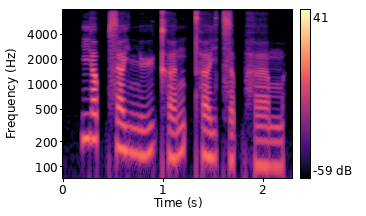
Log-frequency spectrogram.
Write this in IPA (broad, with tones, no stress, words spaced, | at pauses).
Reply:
jɐ˥p̚sɐ˧jn̪yː˨˥kʰɐ˨˥n t̪ʰɐ˧jt͡sɐ˨˥p̚hɐ˨m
